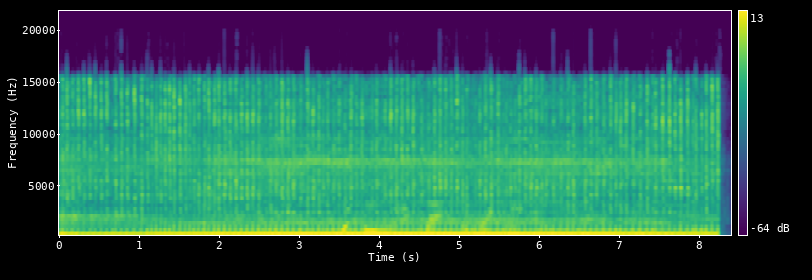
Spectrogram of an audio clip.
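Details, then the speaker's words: NEO-TEC NH872 71cc gas chainsaw (Husqvarna 372XP-compatible parts) with 28-inch bar, newly assembled: starts easily without re-choking and holds a strong, rapid, even putter for several seconds before shutting off; normal running. "So again, we're going to crank it. And then we'll see if we can find something to cut. It cranks really nice. I didn't have to re-choke it."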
